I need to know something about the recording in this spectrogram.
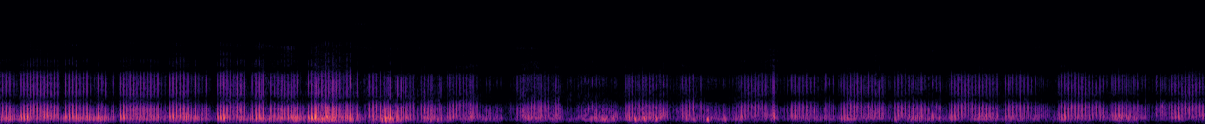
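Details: Domestic cat purring loudly, a deep rattling rumble in regular pulses, slightly rougher and heavier in the first few seconds, then steady and even.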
